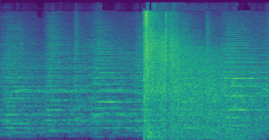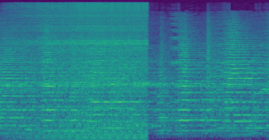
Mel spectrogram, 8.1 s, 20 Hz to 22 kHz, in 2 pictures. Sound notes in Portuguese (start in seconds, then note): 4.0 Som de tanque se movendo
